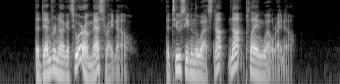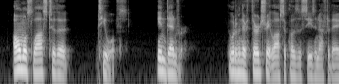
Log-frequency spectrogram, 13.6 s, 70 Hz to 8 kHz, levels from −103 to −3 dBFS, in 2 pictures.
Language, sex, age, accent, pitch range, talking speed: English, male, 30-49, American, 105-150 Hz, 185 wpm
